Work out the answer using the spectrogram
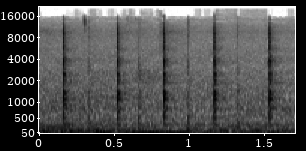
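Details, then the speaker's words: Honda CG 150 motorcycle engine at idle, opened up: sharp, even metallic knocks about three per second; clutch housing first suspected but found welded, cause is crankshaft play in its main bearing. "Quando a o motor tá em marcha lenta, bate muito, faz muito barulho."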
